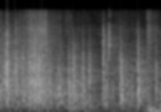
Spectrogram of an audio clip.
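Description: Paper shopping bag rustling and crackling as a hand rummages inside it and pulls out a sweater, a run of quick, irregular crinkles.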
